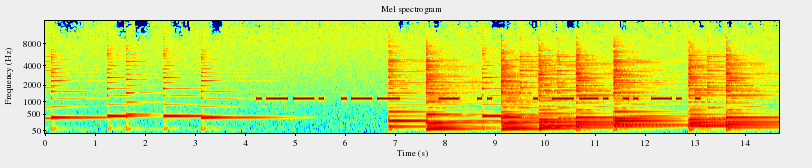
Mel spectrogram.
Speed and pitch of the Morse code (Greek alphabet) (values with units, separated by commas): 12 wpm, 1160 Hz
